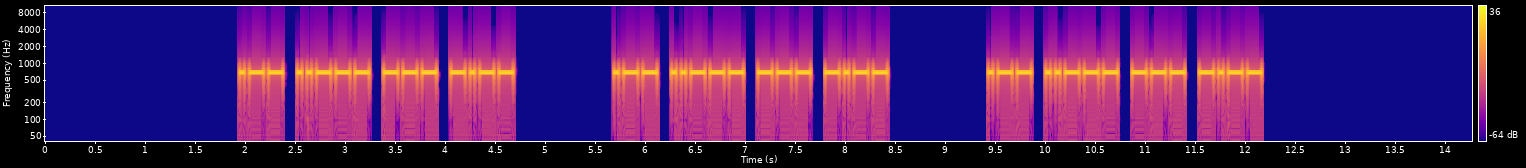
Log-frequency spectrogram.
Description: Morse code, heard as a keyed tone, about 25 wpm, 700 Hz. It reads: W2OY W2OY W2OY
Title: USA Call Signs - 4 Characters - Repeated 3x - 25wpm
